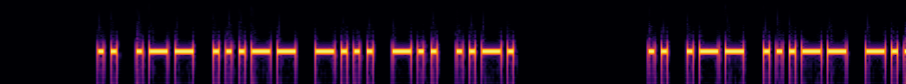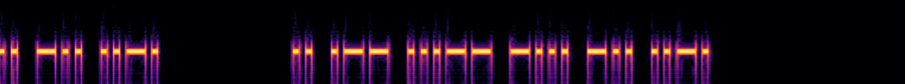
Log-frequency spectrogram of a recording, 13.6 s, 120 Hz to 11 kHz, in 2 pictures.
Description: Morse code, heard as a keyed tone, about 25 wpm, 700 Hz. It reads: IW3BDF IW3BDF IW3BDF
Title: DXCC-100 Call Signs - 6 Characters - Repeated 3x - 25wpm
